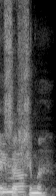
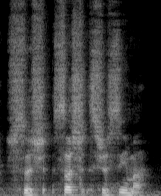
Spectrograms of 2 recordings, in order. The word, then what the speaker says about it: Tsushima: Yeah, Tsushima. – Tsushima.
